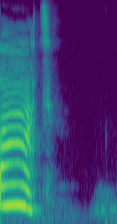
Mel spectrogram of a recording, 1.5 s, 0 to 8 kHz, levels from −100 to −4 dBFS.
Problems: background sounds at intervals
